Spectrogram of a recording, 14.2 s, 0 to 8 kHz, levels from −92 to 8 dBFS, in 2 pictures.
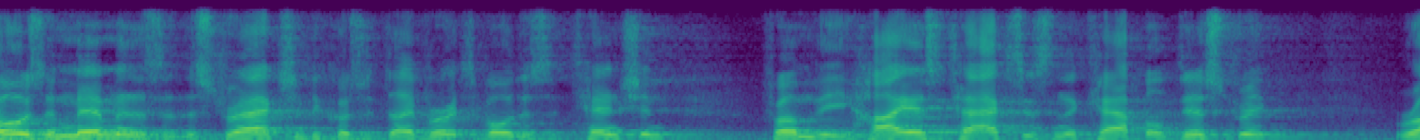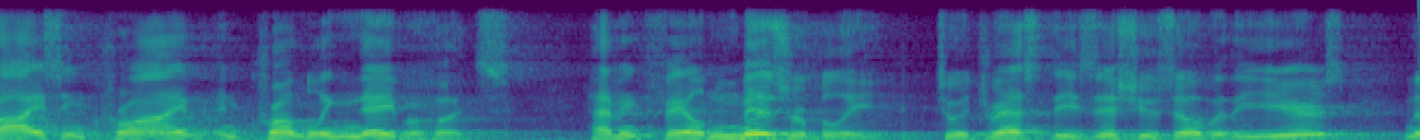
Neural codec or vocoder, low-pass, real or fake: autoencoder, 48 kHz, 128 numbers a frame, DAC-VAE, trained on Japanese speech; 7.2 kHz; fake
